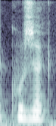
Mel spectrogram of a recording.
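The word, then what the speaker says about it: Kurzak: εδώ με την Αλεξάνδρα Κούρζακ, την πολύ σημαντική πλέον, δεν είναι το ρο δεν προφέρεται, Κούρζακ είναι κανονικά,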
